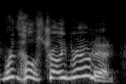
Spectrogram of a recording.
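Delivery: high, mock-baffled question; imitating an oblivious searcher; retold puzzlement. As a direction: act clueless, pitching it up. Clueless recruit looks around.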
